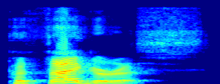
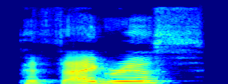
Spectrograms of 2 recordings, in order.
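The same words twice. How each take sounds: First: "Pythagoras" now said pa-THAG-er-us, stress on THAG; "Pythagoras" tried again the right way, -er-us ending; corrected pronunciation. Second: "Pythagoras" said as pa-THAG-ree-us, with an extra "ree" before the ending; "Pythagoras" with a wrong "gree-us" ending, stress on THAG; mispronounced name. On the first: Shown as a demonstration. Host retries "Pythagoras" after correction, as pa-THAG-er-us. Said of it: "You're saying Pythagoras". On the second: Retold or imitated. Host listing topics, says "Pythagoras" as pa-THAG-ree-us.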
